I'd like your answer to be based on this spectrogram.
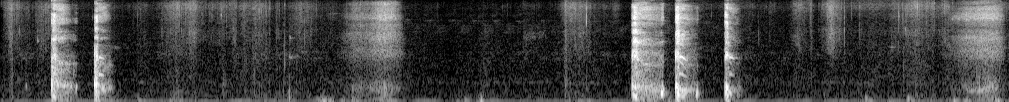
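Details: Sick cat: two clusters of sharp wet coughs, about six in all, with softer sniffs and sneezes between.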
